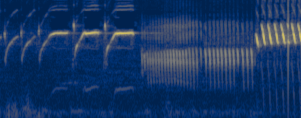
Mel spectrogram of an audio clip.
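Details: Canary song recorded for training young canaries: a run of rising whistled upslurs, then a buzzy rasping roll, a rapid pulsed trill, and a fast bright high trill at the end.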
